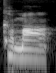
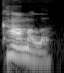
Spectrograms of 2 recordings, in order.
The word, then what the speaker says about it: Kamala: evidence of so people are making accusations against kamama Kamala right sorry y'all get mad when I mispronounce her name I don't know why but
